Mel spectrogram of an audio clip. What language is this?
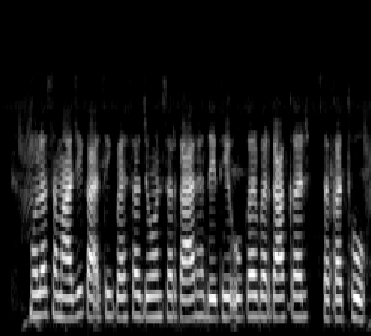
Chhattisgarhi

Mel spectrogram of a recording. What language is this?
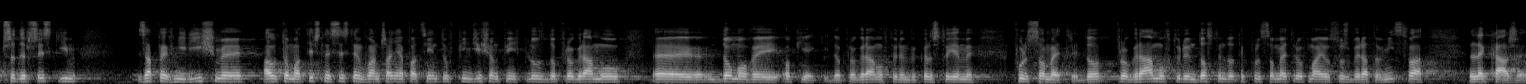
Polish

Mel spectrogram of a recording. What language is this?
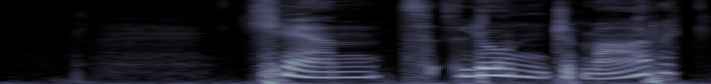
Swedish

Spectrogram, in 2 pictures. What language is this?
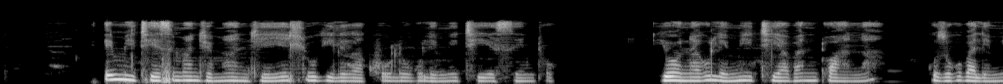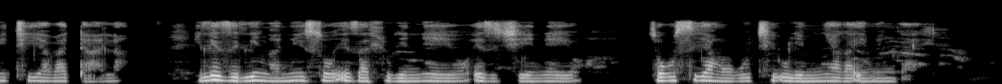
North Ndebele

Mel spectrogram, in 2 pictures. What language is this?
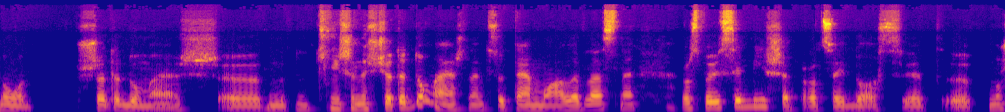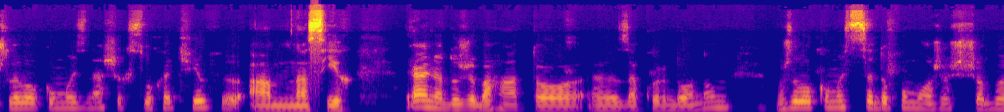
Ukrainian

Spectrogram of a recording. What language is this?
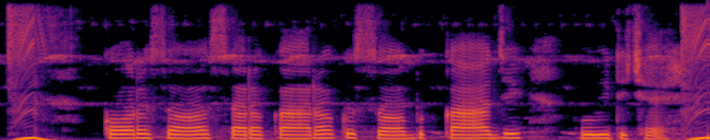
Maithili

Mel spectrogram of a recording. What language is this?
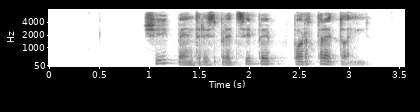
Esperanto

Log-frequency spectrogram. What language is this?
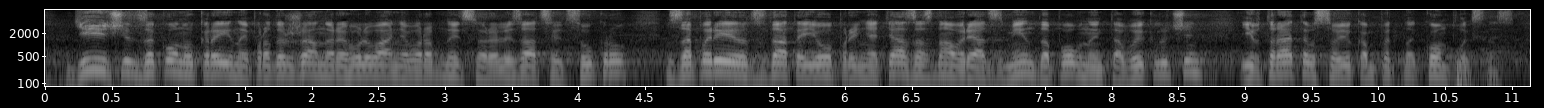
Ukrainian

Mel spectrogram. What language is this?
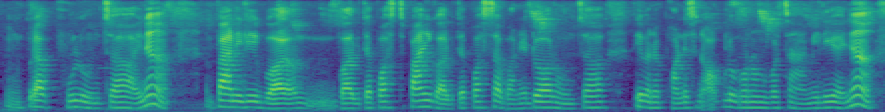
Nepali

